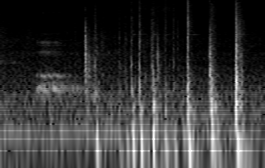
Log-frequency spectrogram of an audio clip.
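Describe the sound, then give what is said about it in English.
Someone bangs on a table with a rapid, uneven run of about ten sharp thumps, after a brief murmured voice at the start. “Stop banging on the fucking table. It's loud.”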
